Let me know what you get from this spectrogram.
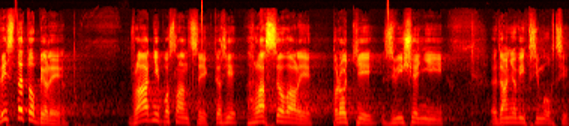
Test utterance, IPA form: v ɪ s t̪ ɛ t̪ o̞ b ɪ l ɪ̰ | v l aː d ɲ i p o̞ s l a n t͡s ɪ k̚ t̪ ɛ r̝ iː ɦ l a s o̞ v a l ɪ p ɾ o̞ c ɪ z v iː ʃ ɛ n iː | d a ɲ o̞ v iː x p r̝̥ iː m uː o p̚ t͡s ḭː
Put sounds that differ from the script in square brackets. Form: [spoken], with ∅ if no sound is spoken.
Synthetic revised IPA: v ɪ s t̪ ɛ t̪ o̞ b ɪ l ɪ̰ | v l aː d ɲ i p o̞ s l a n t͡s ɪ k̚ t̪ ɛ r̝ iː ɦ l a s o̞ v a l ɪ p ɾ o̞ c ɪ z v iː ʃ ɛ [ɲ] iː | d a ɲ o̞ v iː x p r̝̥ iː m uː o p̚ t͡s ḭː

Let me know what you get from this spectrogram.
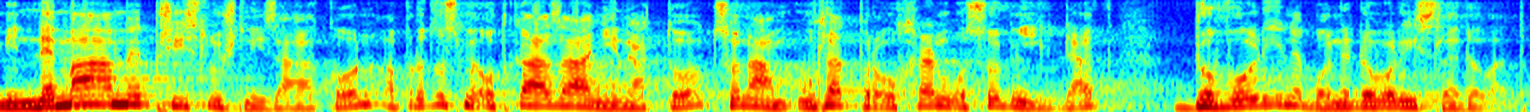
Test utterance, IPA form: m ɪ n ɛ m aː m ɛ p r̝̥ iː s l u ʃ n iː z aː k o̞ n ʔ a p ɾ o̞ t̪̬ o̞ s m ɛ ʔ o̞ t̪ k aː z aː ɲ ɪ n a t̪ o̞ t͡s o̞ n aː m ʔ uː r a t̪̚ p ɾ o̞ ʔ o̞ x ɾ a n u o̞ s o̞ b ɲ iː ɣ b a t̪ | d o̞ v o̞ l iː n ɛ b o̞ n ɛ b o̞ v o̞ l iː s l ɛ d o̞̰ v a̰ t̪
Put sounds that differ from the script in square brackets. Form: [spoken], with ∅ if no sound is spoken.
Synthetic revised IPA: m ɪ n ɛ m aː m ɛ p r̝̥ iː s l u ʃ n iː z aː k o̞ n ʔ a p ɾ o̞ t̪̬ o̞ s m ɛ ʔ o̞ t̪ k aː z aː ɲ ɪ n a t̪ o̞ t͡s o̞ n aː m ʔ uː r a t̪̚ p ɾ o̞ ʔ o̞ x ɾ a n u o̞ s o̞ b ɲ iː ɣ [d] a t̪ | d o̞ v o̞ l iː n ɛ b o̞ n ɛ [d] o̞ v o̞ l iː s l ɛ d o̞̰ v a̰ t̪

